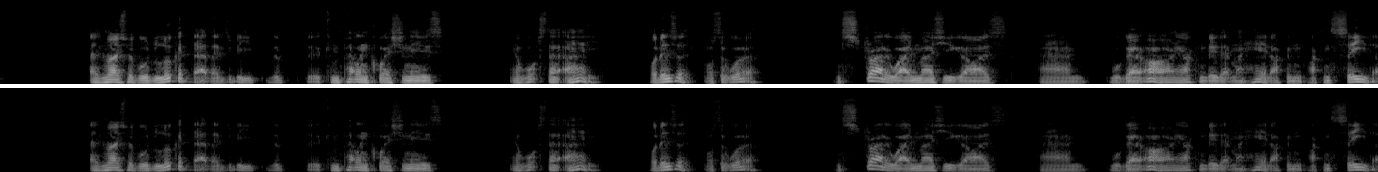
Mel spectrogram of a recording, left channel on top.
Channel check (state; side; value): quieter; right; 6.2 dB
